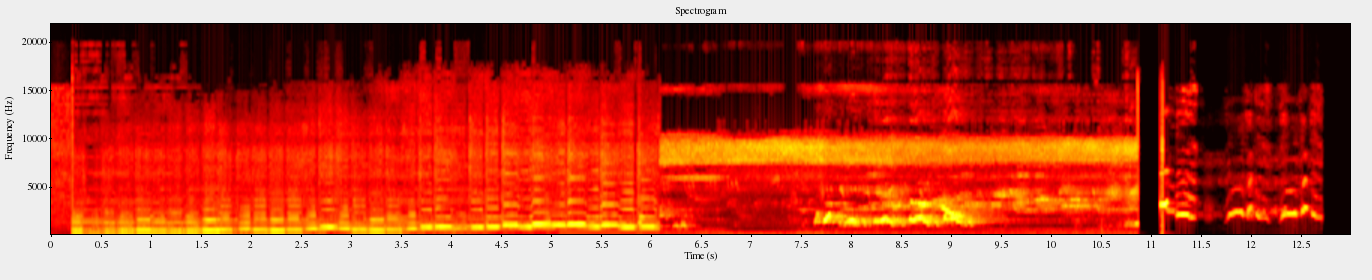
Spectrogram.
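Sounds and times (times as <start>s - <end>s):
flute music: 0.2s - 6.5s
birds calling: 4.4s - 12.8s.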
